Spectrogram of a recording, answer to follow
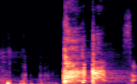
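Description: A man coughing into a handkerchief, picked up by his headset microphone: two hard coughs about a second in, then a smaller one.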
